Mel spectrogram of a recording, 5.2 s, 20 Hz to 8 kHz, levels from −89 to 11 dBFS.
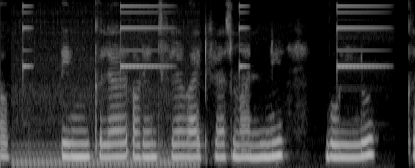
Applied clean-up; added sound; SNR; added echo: none; Keyboard (musical) + Engine / Truck / Car; 12 dB; none.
